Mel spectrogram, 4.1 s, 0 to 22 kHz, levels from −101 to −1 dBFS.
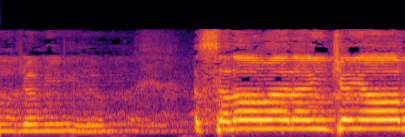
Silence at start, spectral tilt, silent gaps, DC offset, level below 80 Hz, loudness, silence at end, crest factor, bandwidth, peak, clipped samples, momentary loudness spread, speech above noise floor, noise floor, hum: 0 s; -3.5 dB/octave; none; under 0.1%; -58 dBFS; -13 LUFS; 0 s; 12 dB; 9.4 kHz; -2 dBFS; under 0.1%; 13 LU; 24 dB; -37 dBFS; none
